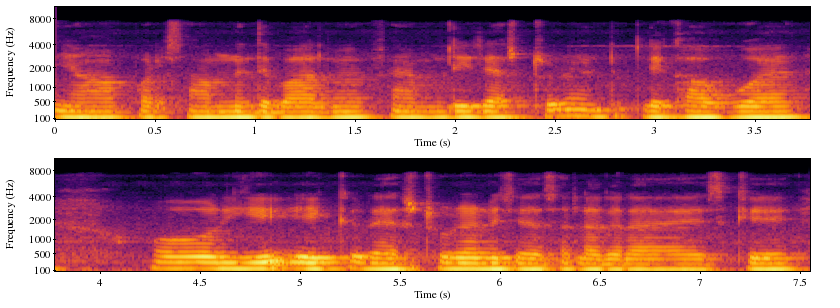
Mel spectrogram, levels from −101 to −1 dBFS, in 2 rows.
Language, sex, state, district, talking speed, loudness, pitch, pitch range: Hindi, male, Goa, North and South Goa, 150 wpm, -15 LUFS, 125 Hz, 120-130 Hz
